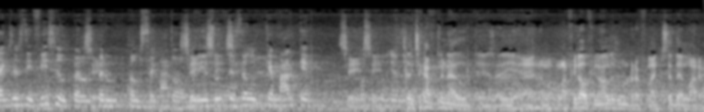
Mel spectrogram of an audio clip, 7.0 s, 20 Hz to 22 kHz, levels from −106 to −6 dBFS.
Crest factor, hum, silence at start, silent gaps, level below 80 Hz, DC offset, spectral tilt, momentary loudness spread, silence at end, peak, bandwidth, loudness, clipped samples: 20 dB; none; 0 s; none; -52 dBFS; under 0.1%; -4.5 dB/octave; 6 LU; 0 s; -10 dBFS; 16 kHz; -29 LUFS; under 0.1%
